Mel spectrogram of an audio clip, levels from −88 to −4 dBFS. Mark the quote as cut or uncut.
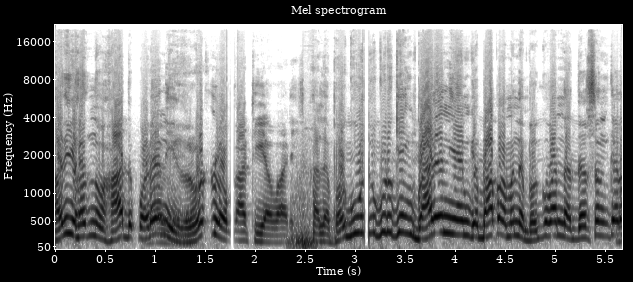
cut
